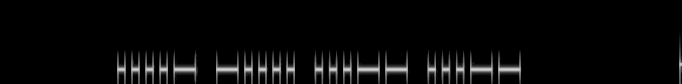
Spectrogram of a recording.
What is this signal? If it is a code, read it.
Morse code, heard as a keyed tone, about 17 wpm, 700 Hz. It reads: 4633
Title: Common Cut Numbers - 4-Digit 17wpm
